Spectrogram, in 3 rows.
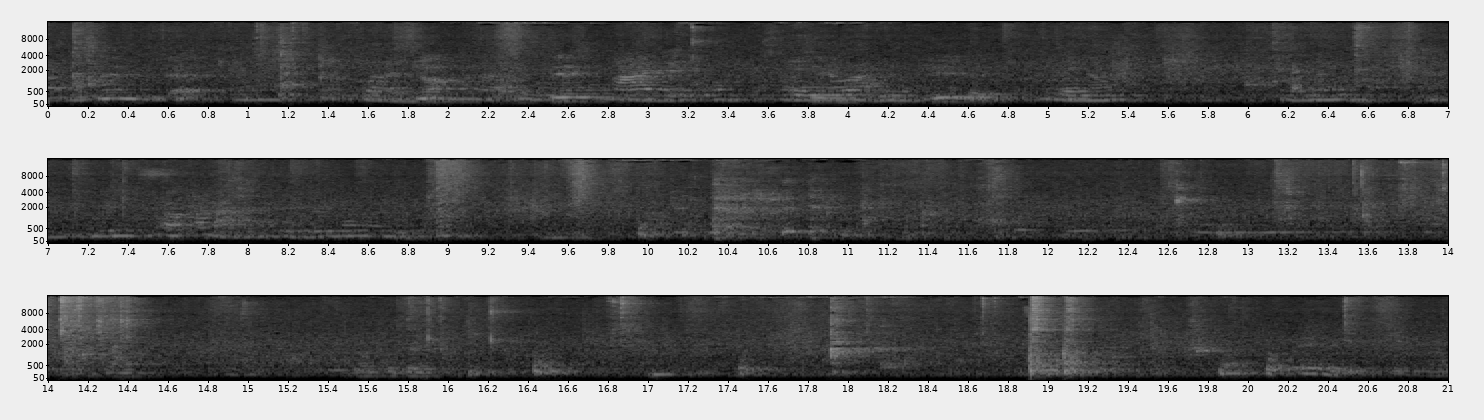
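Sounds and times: people talking: 0.0 - 16.3, 19.7 - 21.0.

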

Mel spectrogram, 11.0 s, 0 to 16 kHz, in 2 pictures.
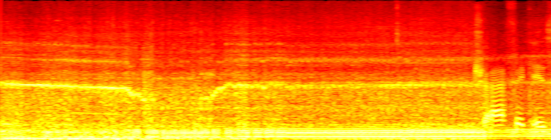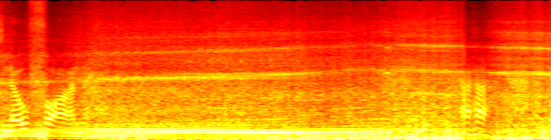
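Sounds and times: high whine: 0.0 - 11.0
motorcycle engine running: 0.0 - 11.0
wind rush: 7.8 - 11.0.

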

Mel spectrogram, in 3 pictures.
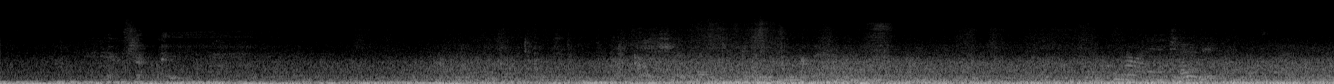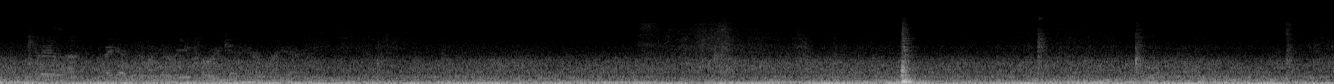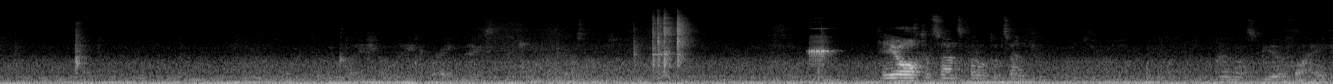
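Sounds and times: gondola cabin ride rumble: 0.0 - 40.0
faint passenger voices: 0.7 - 18.4, 27.6 - 34.8, 35.4 - 40.0
high-pitched squeak: 34.8 - 35.1.

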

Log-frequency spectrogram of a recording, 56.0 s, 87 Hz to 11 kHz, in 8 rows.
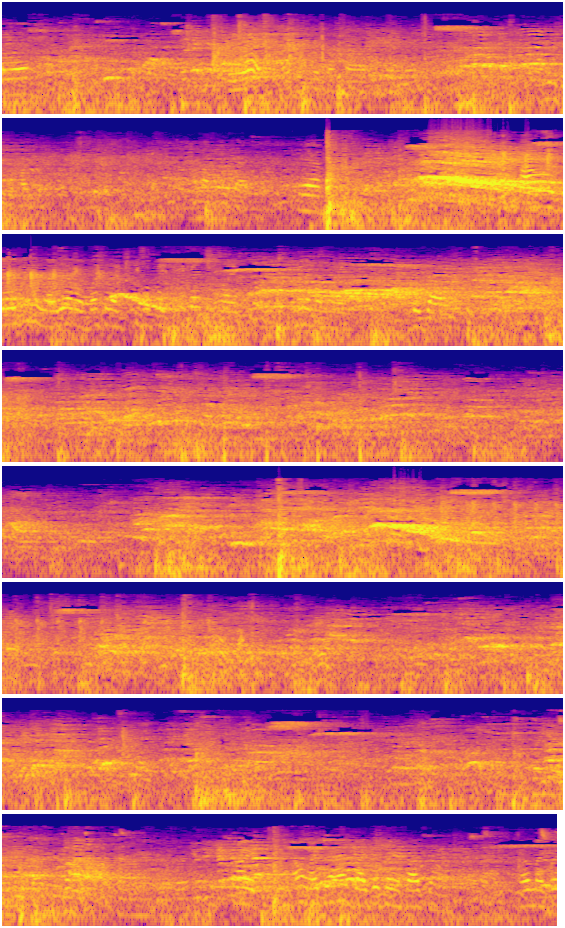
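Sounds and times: background chatter in a gym: 0.0 - 56.0
volleyball being struck: 11.0 - 11.5, 31.4 - 31.9
players shouting: 11.0 - 28.6, 29.5 - 35.1.

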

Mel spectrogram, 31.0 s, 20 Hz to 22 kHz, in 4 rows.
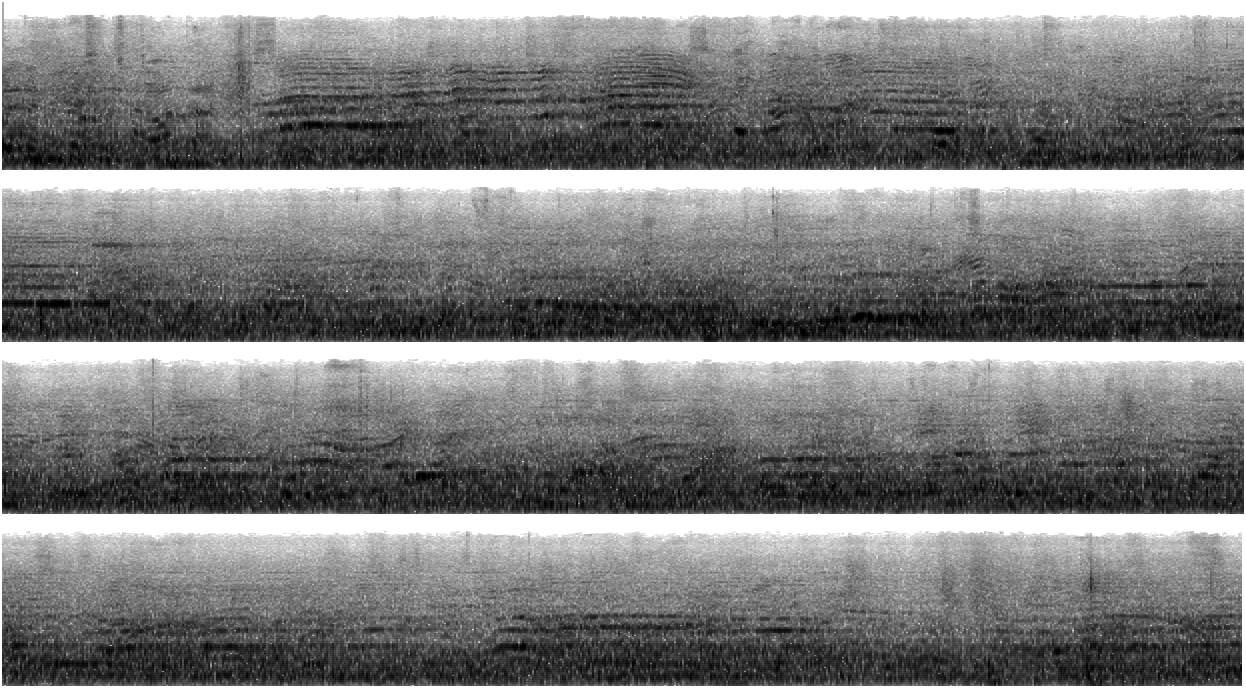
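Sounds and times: children talking and calling out: 0.0 - 31.0
murmur of background chatter: 0.0 - 31.0.

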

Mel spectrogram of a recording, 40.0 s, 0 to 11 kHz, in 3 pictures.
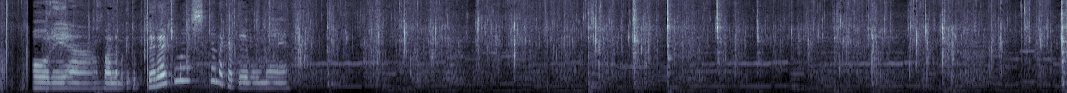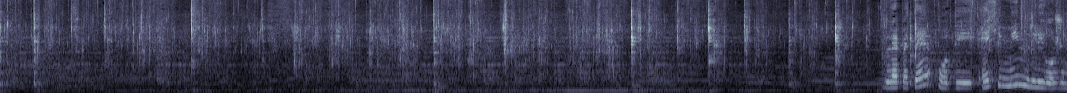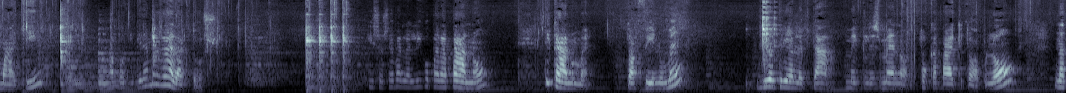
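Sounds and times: faint soft music: 0.3 - 40.0
utensil stirring pasta in pot: 0.4 - 31.3.

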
